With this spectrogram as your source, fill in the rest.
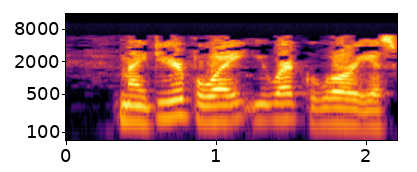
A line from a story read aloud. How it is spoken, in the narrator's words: cried Rupert, with laughter in his blue, bright eyes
